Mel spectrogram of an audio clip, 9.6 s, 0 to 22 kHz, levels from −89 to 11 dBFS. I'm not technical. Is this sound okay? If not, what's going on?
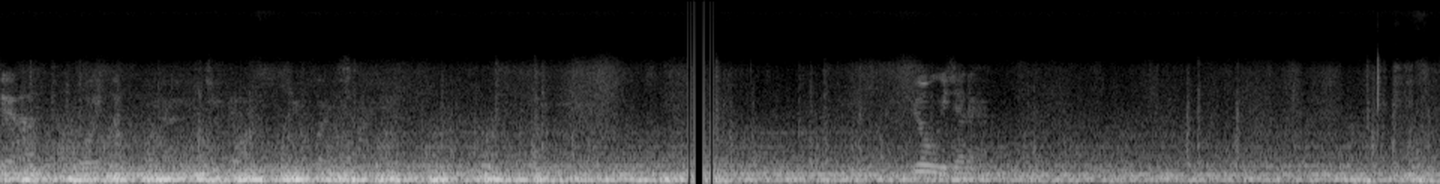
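No. Around 4.59 to 4.77 s there is a Bluetooth dropout, most likely from the wireless link to the headphones briefly failing to deliver pieces of audio on time, so those pieces were thrown away. You hear the sound cut out in short, abrupt gaps, about a tenth of a second missing in total, the longest single gap about 64 ms. Afterwards it picks up further along, as though it had kept playing during the silence.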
